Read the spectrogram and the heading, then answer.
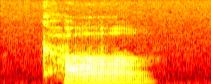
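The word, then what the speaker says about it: Ka-ga-li (ᎧᎦᎵ): The D-G-G-O-N-D. News. The D-G-G-O-N-D. Word number five is February, which we know is next month. It's pronounced like this. Ka-ga-li. Ka-ga-li. Ka-ga-li.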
